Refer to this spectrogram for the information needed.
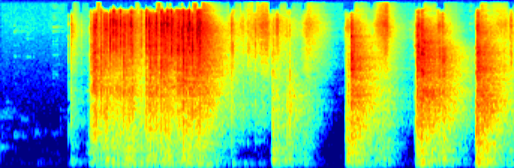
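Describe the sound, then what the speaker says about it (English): Tarot cards being shuffled up close: a long riffle followed by three short, crisp bursts separated by brief pauses. "I like to shuffle the cards on camera"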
